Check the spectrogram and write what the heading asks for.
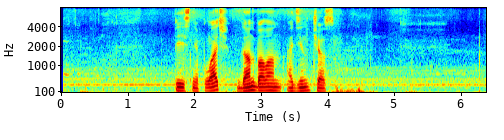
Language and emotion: Russian, neutral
